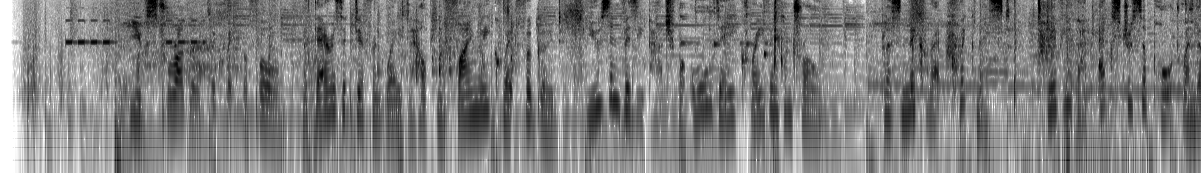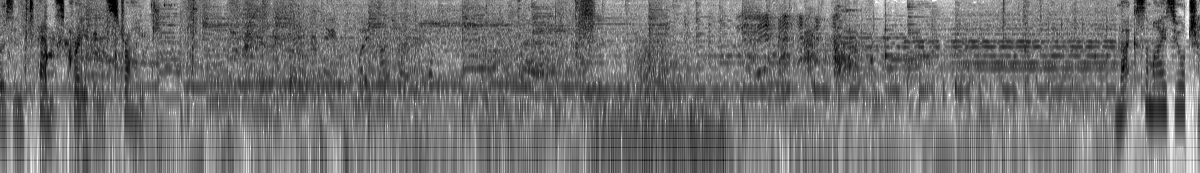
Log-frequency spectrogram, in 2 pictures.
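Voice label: Commercial, female; Nicorette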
